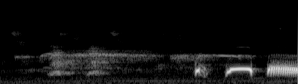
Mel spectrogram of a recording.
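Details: Spotted dove cooing used to spur birds into contest calling; a soft, wavering murmur first, then a short coo, a longer steady coo and a loud, slightly rough final coo, all low and hollow.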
